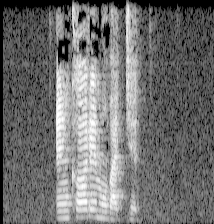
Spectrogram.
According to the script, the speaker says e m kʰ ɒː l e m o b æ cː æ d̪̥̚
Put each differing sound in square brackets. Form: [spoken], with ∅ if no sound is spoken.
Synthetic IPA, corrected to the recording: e [ŋ] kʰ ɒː [ɾ] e m o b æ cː [e] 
